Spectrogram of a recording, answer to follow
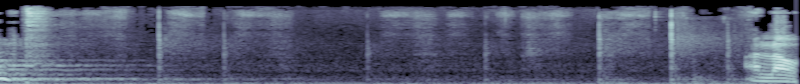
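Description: Chalk writing on a chalkboard: a run of short, faint scratches and taps as a word is written out stroke by stroke.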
